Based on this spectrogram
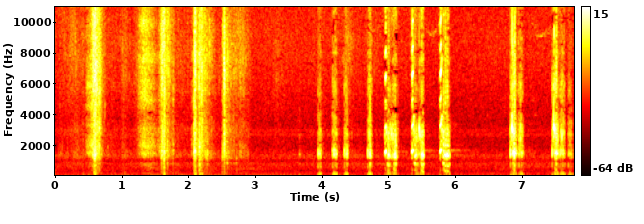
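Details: Nesting female bald eagle at night in northeast Florida, January 2021, defending her eggs and nest from an unseen threat by vocalizing and wing slapping: sharp broadband thumps, then clustered short harsh calls.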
